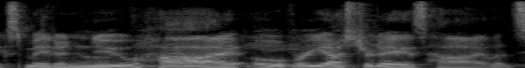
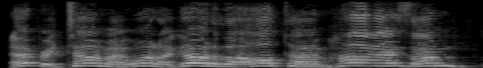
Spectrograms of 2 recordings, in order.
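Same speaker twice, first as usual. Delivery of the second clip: high, nasal-free New York sitcom whine; loud high New York comedian voice; Seinfeld voice; 10 semitones higher, 7 dB louder than usual. Pretend. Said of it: "a little less Seinfeldy".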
